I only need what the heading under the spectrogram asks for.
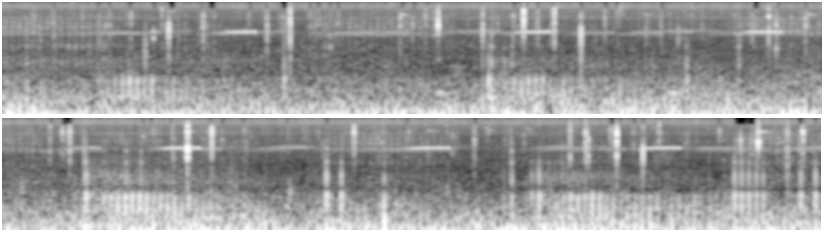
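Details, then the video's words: Sleeping kitties give a rumbling, pulsing purr with gentle swells, accompanied by fireplace snaps and steady high-pitched insect chirps. "Sleeping Purring Kitties"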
